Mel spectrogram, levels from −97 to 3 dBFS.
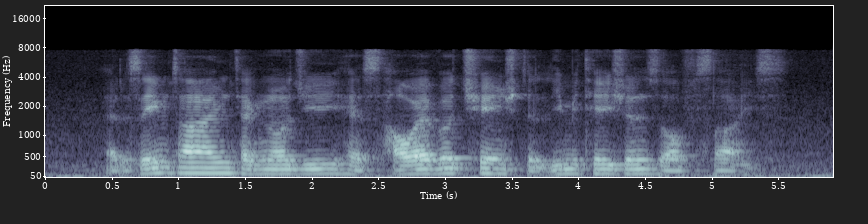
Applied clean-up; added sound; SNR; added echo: none; none; none; none.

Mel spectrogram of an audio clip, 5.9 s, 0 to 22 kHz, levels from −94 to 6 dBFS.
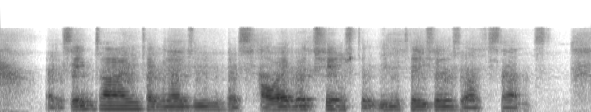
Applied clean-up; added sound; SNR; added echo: neural mask model RNNoise.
